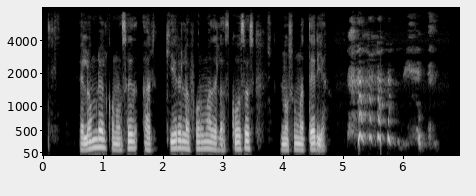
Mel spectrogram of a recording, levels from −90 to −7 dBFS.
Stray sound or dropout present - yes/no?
yes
